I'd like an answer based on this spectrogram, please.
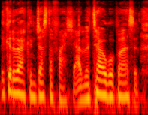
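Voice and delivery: ordinary delivery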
